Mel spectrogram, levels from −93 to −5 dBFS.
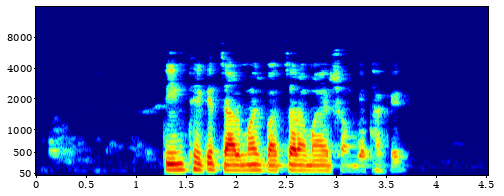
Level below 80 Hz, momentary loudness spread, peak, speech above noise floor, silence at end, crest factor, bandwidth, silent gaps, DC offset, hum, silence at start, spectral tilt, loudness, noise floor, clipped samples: -64 dBFS; 17 LU; -2 dBFS; 66 dB; 0.9 s; 20 dB; 6 kHz; none; under 0.1%; none; 1.3 s; -9.5 dB/octave; -18 LUFS; -84 dBFS; under 0.1%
